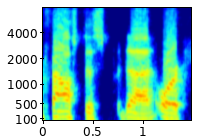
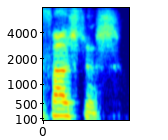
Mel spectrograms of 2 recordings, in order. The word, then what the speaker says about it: Faustus: name dr f-a-u-t-u-s okay i would say dr faustus yes but it's you know i'm from scotland you don't count we have strange pronunciations you know no no no no no that well i think that's how we would pronounce it but um our our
